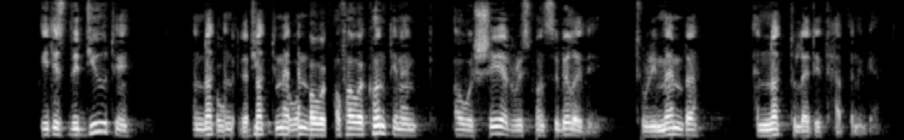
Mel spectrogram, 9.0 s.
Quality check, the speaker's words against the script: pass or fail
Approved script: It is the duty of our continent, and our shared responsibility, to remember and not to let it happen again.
fail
